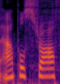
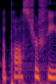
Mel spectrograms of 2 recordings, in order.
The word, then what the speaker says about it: apostrophe: will do wrong and apposto is something I keep doing too because of the way you say it in Dutch apostrophe is how you say it in English they don't own anything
